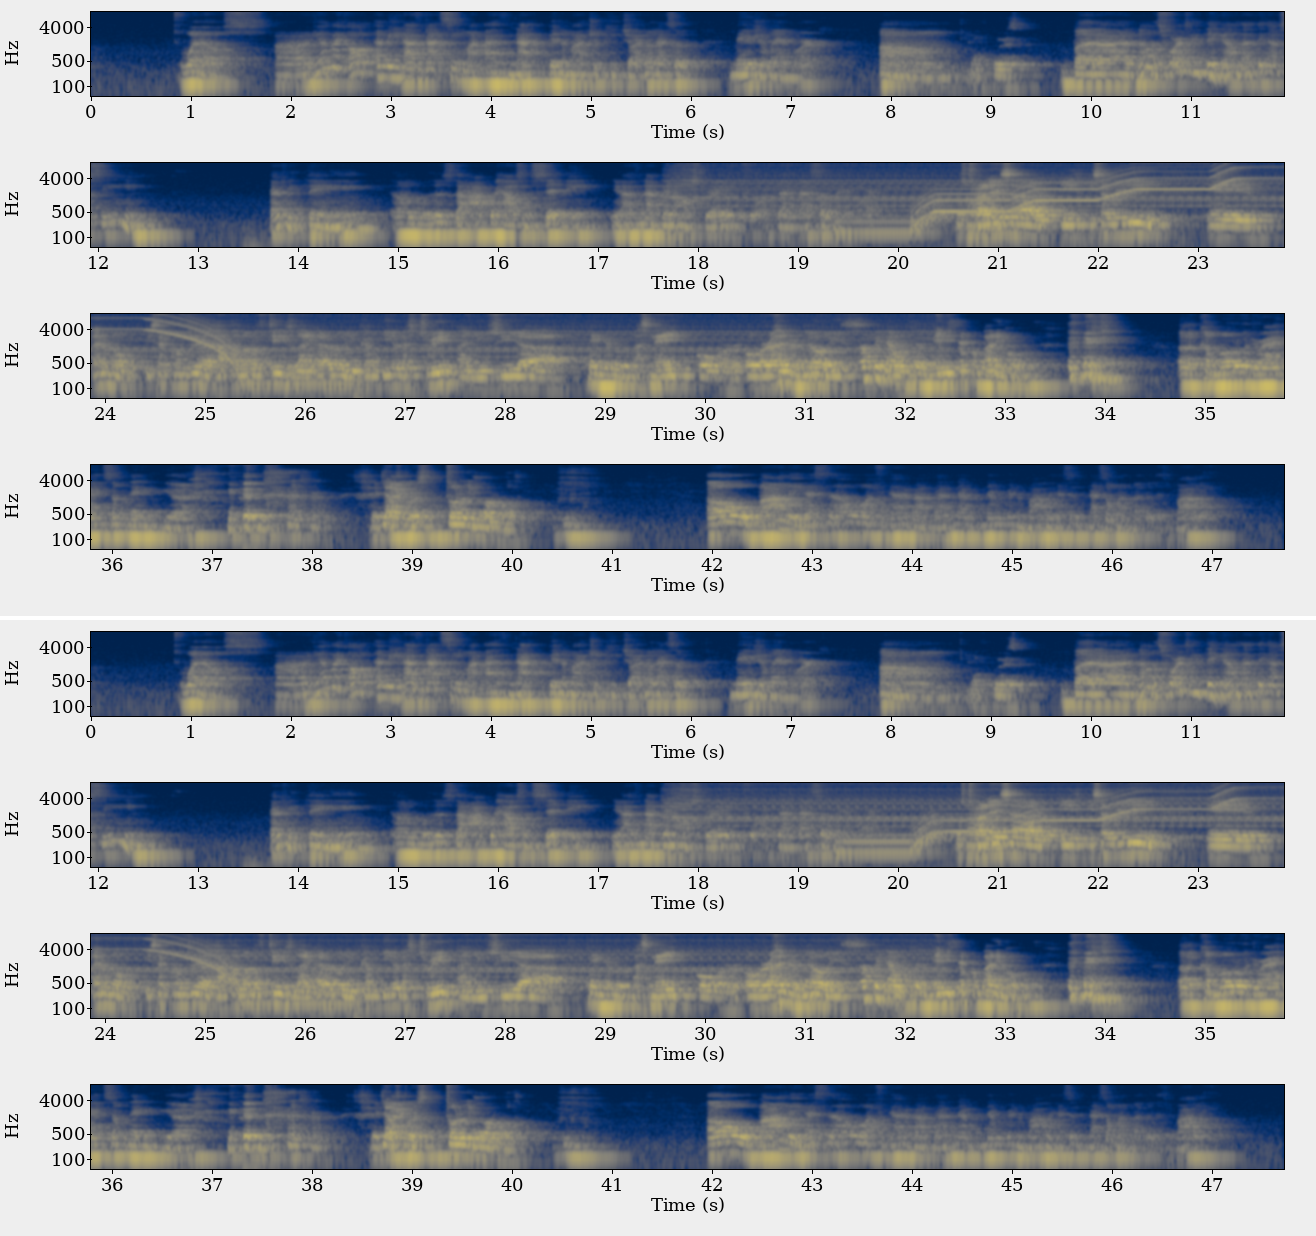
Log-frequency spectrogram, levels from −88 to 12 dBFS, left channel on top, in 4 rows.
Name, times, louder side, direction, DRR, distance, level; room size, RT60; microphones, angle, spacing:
voice 1, 0.9-7.3 7.9-8.7 9.7-12.8 13.7-19.8 20.7-21.0 28.8-29.7 30.9-31.2 31.5-34.3 34.7-38.1 38.6-39.5 40.4-41.0 42.0-47.1, left 1 dB, 15° left, -2 dB, 0.6 m, -23 dB
voice 2, 8.8-9.2 20.6-28.7 29.3-31.6 31.8-32.0 32.3-33.1 38.0-38.1 38.5-40.1, equal, 10° right, -2 dB, 1.2 m, -21 dB
sound 1, 17.6-32.4, right 3 dB, 55° right, 2.1 m, -36 dB
sound 2, 19.4-26.5, left 5 dB, 65° left, 1.4 m, -25 dB
5.6 x 4.3 x 6.2 m, 0.91 s
head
